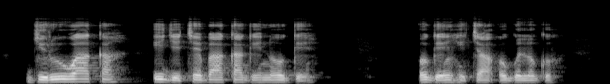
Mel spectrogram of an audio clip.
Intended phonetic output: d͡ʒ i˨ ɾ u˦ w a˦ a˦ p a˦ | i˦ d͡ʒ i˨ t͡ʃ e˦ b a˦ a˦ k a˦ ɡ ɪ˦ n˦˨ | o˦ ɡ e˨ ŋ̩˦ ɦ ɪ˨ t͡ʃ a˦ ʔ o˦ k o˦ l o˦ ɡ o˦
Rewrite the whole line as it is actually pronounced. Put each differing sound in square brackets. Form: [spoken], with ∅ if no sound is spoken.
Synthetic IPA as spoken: d͡ʒ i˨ ɾ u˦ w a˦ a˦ [k] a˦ | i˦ d͡ʒ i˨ t͡ʃ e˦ b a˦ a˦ k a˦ ɡ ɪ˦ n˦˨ | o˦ ɡ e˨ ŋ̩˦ ɦ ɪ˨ t͡ʃ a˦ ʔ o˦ [ɡ] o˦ l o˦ ɡ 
